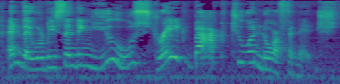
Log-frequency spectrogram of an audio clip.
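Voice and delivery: kindly giant, drawn out. Acted. Giant warning the girl, slow. BFG voiced in story.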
